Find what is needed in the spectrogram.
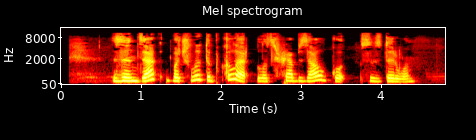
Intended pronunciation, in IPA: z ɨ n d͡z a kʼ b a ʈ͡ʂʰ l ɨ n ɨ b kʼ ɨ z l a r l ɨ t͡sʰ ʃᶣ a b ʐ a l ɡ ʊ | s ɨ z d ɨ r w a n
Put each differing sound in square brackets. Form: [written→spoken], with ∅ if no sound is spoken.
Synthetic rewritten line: z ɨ n d͡z a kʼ b a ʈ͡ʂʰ l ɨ [n→d] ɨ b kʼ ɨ [z→∅] l a r l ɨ t͡sʰ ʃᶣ a b [ʐ→z] a l ɡ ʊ | s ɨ z d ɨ r w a n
